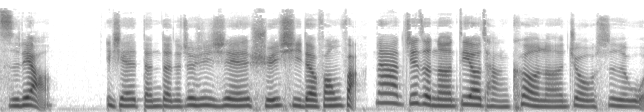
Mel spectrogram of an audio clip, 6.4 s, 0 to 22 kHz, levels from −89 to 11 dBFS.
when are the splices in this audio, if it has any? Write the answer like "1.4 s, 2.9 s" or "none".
3.7 s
